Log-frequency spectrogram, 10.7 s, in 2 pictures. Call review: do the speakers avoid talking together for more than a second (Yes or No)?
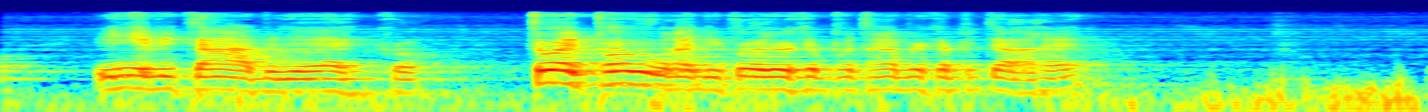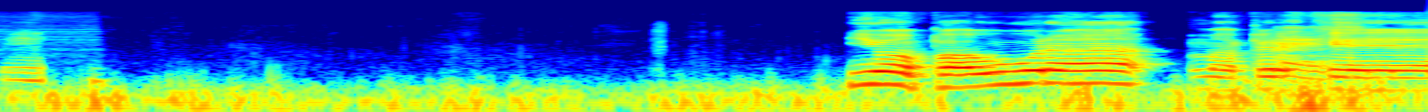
Yes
